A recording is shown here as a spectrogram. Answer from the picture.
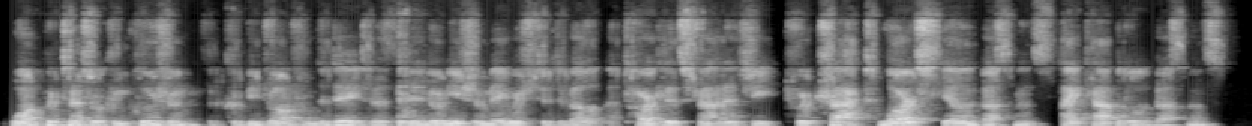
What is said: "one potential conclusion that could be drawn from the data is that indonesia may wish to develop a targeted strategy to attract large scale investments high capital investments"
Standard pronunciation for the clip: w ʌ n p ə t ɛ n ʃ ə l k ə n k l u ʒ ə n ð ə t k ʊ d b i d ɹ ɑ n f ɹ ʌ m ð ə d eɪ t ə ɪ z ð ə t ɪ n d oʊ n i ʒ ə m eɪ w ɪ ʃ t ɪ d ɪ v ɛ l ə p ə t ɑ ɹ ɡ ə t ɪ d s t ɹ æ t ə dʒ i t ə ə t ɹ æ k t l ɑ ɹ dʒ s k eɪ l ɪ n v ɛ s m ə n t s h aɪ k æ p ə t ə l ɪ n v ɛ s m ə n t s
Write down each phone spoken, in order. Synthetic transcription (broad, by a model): w ʌ n p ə t ɛ n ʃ l k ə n k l u ʒ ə n ð ə t k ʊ d b i d ɹ ɑ n f ɹ ʌ m ð ə d eɪ t ə ɪ z ð ə t ɪ n d oʊ n i ʒ ə m eɪ w ɪ ʃ t ɪ d ɪ v ɛ l ə p ə t ɑ ɹ ɡ ə t ɪ d s t ɹ æ t ə dʒ i t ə ə t ɹ æ k t l ɑ ɹ dʒ s k eɪ l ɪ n v ɛ s m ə n t s h aɪ k æ p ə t l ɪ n v ɛ s m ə n t s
